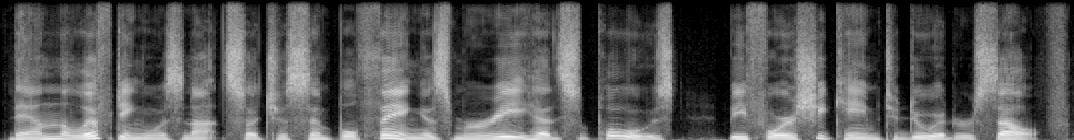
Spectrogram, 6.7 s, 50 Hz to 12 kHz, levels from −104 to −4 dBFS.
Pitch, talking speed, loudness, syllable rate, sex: 165 Hz, 180 wpm, -19 LUFS, 4.4 syllables/s, female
